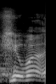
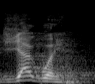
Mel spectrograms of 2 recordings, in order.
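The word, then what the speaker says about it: Yahweh: existe en el original tomaron las cuatro palabras del tetragramatón e incrustaron las vocales de Adonai señor para que tuviera una pronunciación como yo vaya y así la pusieron pero no es revelado por el Eterno el Eterno revela el nombre yaguay y Jehová es una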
